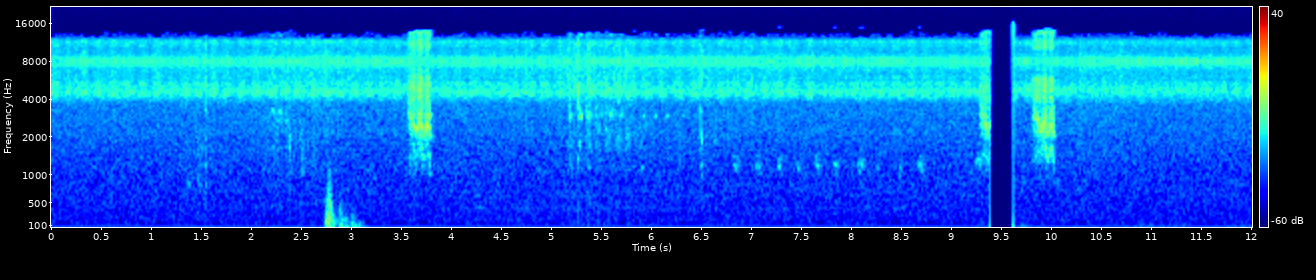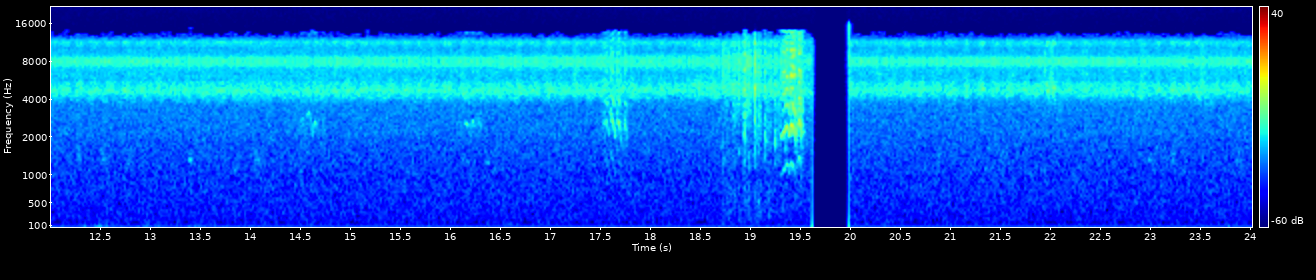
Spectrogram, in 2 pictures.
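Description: Steady high hiss, with a few brief faint bird chirps and a soft low thud about three seconds in. The sound drops out briefly twice where separate camera recordings join.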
